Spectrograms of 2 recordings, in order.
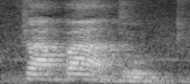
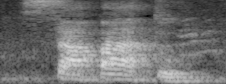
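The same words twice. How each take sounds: First: The first sound is a lisped th. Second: The first sound is a hissing s. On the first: "langue entre dents" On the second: "il prononce comme S"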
